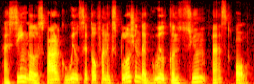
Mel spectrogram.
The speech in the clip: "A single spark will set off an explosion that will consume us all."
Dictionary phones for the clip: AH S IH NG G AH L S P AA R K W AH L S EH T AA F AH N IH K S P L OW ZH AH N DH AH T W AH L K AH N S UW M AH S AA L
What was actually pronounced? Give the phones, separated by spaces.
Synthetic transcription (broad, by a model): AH S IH NG G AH L S P AA R K W AH L S EH T AA F AH N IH K S P L OW SH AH N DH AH T W AH L K AH N S UW M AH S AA L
